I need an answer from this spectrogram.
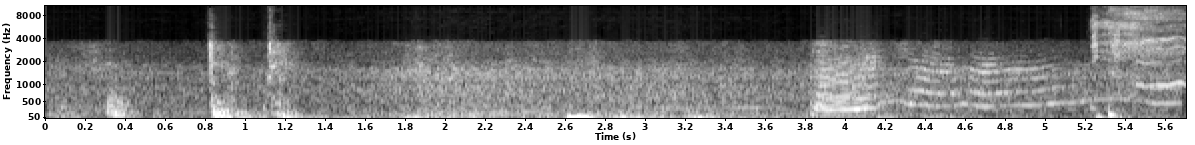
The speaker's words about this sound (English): And then he gets caught on Ring camera farting on the doorstep. Oh, no. So this is one of those situations where he said, hey, I left something out on the car. And then the Ring doorbell camera picked this up.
